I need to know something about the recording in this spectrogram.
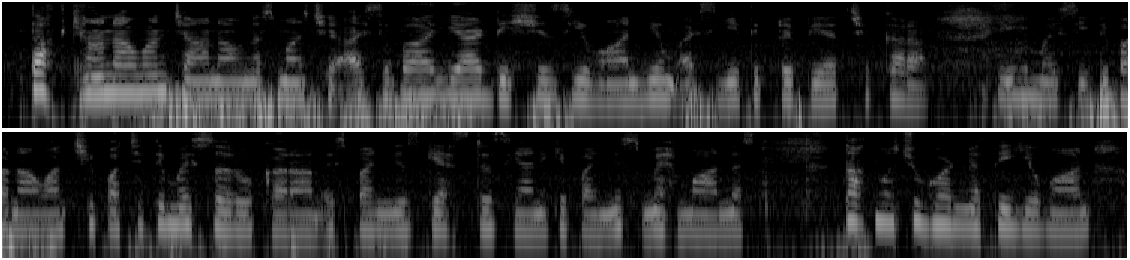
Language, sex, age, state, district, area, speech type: Kashmiri, female, 18-30, Jammu and Kashmir, Ganderbal, rural, spontaneous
